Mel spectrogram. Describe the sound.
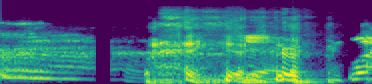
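A voice imitates someone gasping out a held breath: a short strained groan, a brief pause, then a longer loud, breathy, rasping exhale with a strangled vocal edge that tails off.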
